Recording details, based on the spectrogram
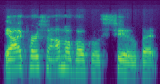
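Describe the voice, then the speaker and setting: A man's voice: sits high, fast talker, muffled recording, background noise. A man hosting a music interview, asking short, direct questions and giving brief affirmations.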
